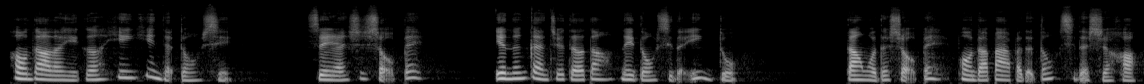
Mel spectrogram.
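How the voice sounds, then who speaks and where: A woman reading a first-person story aloud at a smooth, even pace. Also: mid-range voice.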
